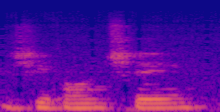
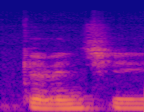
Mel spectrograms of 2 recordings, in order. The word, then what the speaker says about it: Givenchy: Givenchy. Givenchy. Givenchy? Givenchy. Givenchy. Ho ho ho ho. I got some of that Givenchy.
